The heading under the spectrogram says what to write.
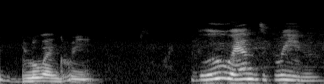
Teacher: It's vowel plus W plus vowel.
